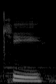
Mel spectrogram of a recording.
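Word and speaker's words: き: And for me, it's kind of like Killian, K-I, and I know it's pronounced Key, but I would still say like he's the pirate Killian.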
